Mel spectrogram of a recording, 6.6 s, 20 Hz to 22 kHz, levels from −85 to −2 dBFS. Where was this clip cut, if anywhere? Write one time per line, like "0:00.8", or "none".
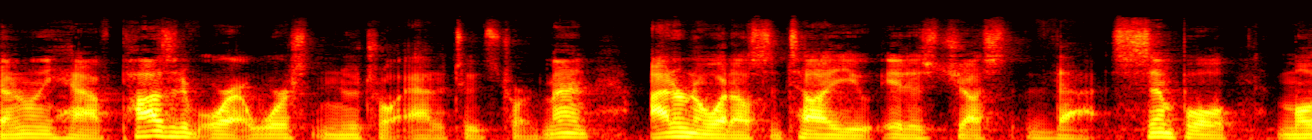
0:02.4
